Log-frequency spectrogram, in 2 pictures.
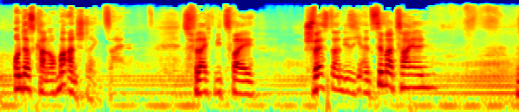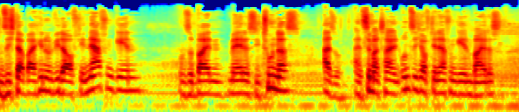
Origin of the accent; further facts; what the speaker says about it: Germany; also born or lived in Uganda; als Deutscher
